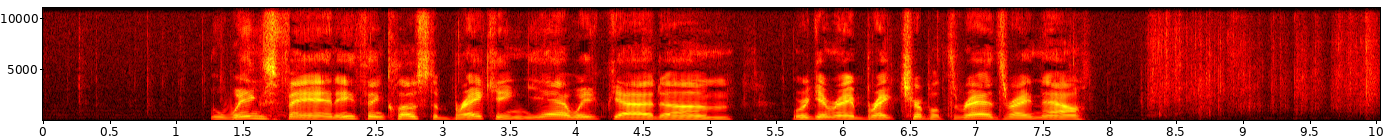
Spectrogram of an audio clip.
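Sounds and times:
packaging crinkling: 0:08.2 - 0:10.0.

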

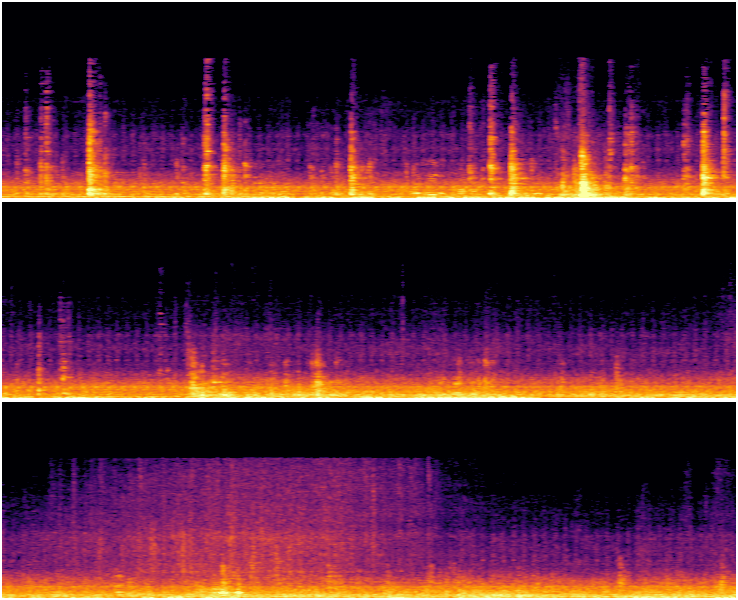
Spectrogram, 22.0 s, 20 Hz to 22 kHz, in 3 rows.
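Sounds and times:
drilling rig droning: 0:00.0 - 0:22.0.

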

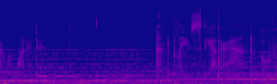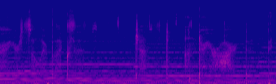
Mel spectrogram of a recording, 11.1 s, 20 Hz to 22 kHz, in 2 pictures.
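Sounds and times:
person whispering softly: 0:00.0 - 0:01.0, 0:03.2 - 0:07.5, 0:08.3 - 0:11.0
gentle ambient music: 0:00.0 - 0:11.0.

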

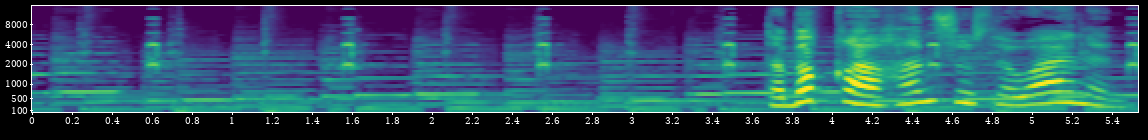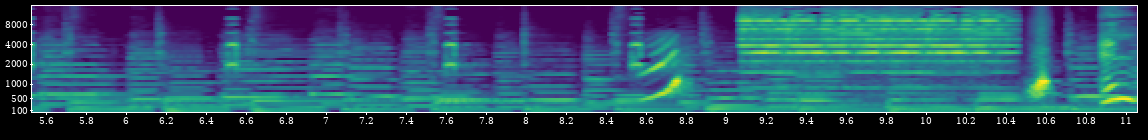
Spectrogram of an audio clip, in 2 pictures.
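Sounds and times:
children's background music: 0:00.0 - 0:11.0
countdown ticking: 0:03.4 - 0:06.7, 0:08.4 - 0:10.5
alarm-clock bell ringing: 0:09.1 - 0:10.5.

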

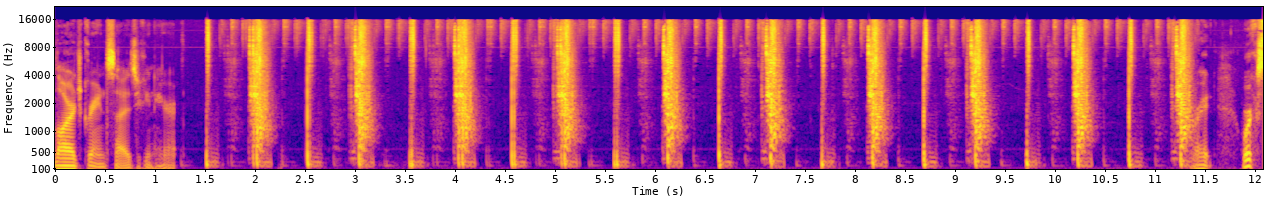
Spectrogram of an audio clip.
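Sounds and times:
granular drum loop: 0:01.2 - 0:11.4.

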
